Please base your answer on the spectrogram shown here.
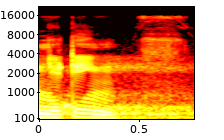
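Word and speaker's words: knitting: अब हम अगले जो हमारे पास में जो नेक्स्ट हमारे पास में डेफिनेशंस है उसको बोलते हैं निटिंग। ठीक है, इसमें के साइलेंट रहता है, इसको बोलते हैं निटिंग।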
